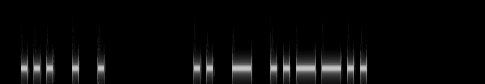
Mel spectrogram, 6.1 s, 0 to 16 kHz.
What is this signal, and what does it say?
Morse code, heard as a keyed tone, about 15 wpm, 700 Hz. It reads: SEE IT?
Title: 2x Word-Spacing - Sentences from Top 100 Words - 15wpm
